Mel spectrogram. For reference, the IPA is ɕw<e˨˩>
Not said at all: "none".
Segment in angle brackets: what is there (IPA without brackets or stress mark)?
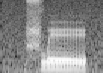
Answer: e˨˩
